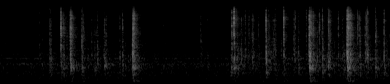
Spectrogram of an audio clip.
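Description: Long painted nails on both hands type fast on a pink low-profile plastic keyboard with white keys resting on a wooden desk. Quick bursts of bright, dry clacks die away almost instantly, with a short pause in the middle before the rapid typing resumes.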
